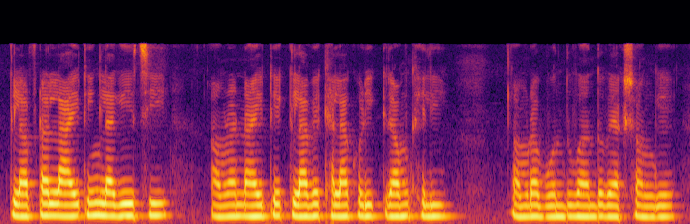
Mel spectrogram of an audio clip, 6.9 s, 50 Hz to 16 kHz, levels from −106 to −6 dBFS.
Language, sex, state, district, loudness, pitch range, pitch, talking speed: Bengali, female, West Bengal, North 24 Parganas, -14 LUFS, 180-190 Hz, 180 Hz, 140 wpm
